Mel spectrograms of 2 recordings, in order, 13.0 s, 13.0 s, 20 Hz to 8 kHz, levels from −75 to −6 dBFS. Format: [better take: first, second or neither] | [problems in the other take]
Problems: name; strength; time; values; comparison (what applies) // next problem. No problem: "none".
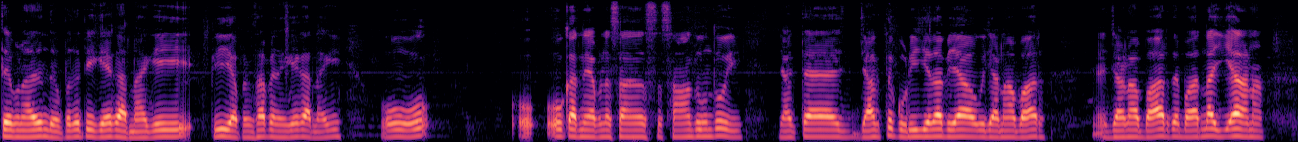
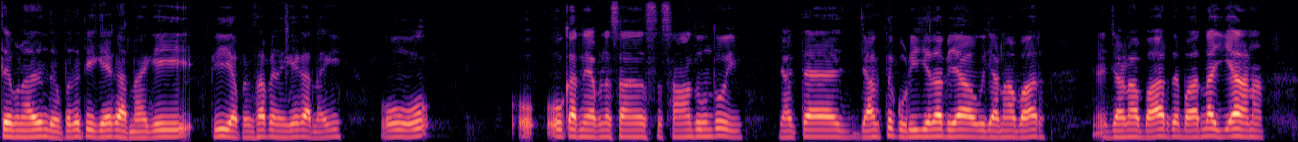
first | noise reduction (neural mask model Resemble Enhance denoiser)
